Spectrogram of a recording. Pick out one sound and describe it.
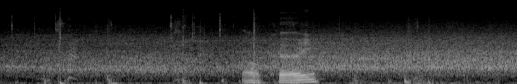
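Kicks and punches land with dull, heavy thuds.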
